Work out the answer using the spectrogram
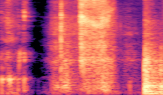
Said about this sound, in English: Sorry, I just needed a sip of water.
